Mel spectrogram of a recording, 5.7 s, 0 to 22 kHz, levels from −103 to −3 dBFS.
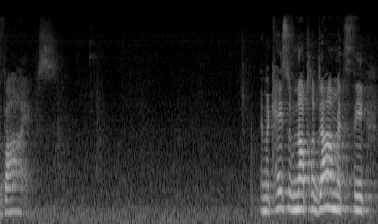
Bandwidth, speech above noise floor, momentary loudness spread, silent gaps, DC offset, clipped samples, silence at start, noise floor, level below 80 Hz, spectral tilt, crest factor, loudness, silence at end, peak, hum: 15.5 kHz; 29 dB; 17 LU; none; under 0.1%; under 0.1%; 0 s; -64 dBFS; -72 dBFS; -5 dB/octave; 20 dB; -35 LUFS; 0 s; -20 dBFS; none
